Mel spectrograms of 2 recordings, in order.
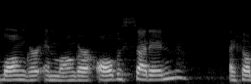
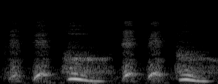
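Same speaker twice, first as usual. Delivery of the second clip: two quick inhales, one long exhale; breathwork breathing pattern; 6 dB quieter than usual. Shown as a demonstration. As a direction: demonstrate breathwork with sharp sniffs and a sighing out-breath. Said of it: "it's like a".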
